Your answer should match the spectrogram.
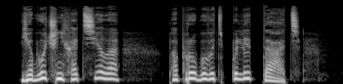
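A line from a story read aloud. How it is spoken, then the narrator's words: Timid. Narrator (Russian): робко произнесла Василиса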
